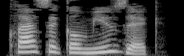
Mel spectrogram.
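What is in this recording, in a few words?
"classical music", English, uk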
